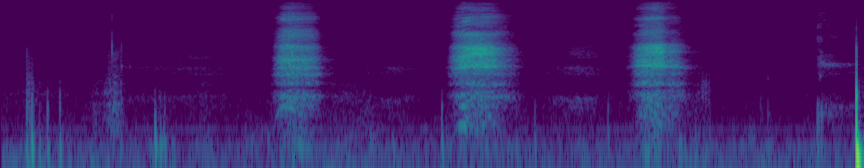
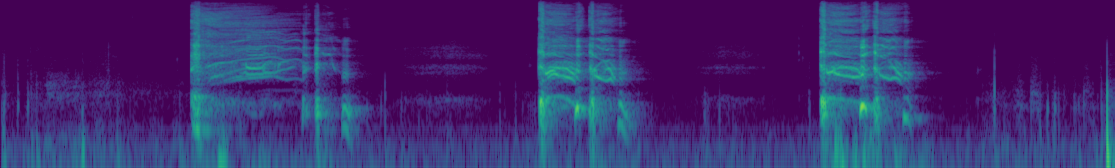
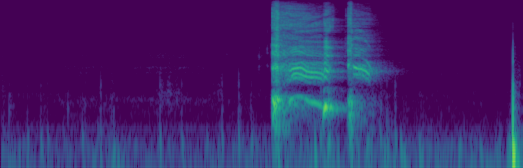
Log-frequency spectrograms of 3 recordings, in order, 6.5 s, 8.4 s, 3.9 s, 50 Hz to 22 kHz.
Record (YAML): exhalation_length: 6.5 s
exhalation_amplitude: 13866
exhalation_signal_mean_std_ratio: 0.22
three_cough_length: 8.4 s
three_cough_amplitude: 20526
three_cough_signal_mean_std_ratio: 0.34
cough_length: 3.9 s
cough_amplitude: 16679
cough_signal_mean_std_ratio: 0.32
survey_phase: beta (2021-08-13 to 2022-03-07)
age: 45-64
gender: Female
wearing_mask: 'No'
symptom_runny_or_blocked_nose: true
symptom_abdominal_pain: true
symptom_fatigue: true
symptom_headache: true
symptom_change_to_sense_of_smell_or_taste: true
symptom_loss_of_taste: true
symptom_onset: 3 days
smoker_status: Never smoked
respiratory_condition_asthma: false
respiratory_condition_other: false
recruitment_source: Test and Trace
submission_delay: 2 days
covid_test_result: Positive
covid_test_method: RT-qPCR
covid_ct_value: 24.8
covid_ct_gene: ORF1ab gene
covid_ct_mean: 26.0
covid_viral_load: 3000 copies/ml
covid_viral_load_category: Minimal viral load (< 10K copies/ml)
